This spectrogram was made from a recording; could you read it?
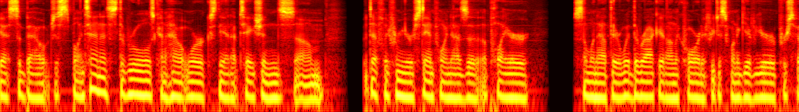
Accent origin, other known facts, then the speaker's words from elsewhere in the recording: Florida, United States; Florida, my home state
